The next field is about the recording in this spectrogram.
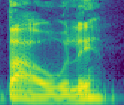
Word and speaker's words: Baoli: Hemska bråket utspelar sig eh, nattklubben Bauli, B-A-O-L-I, Bauli uttalar jag det.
